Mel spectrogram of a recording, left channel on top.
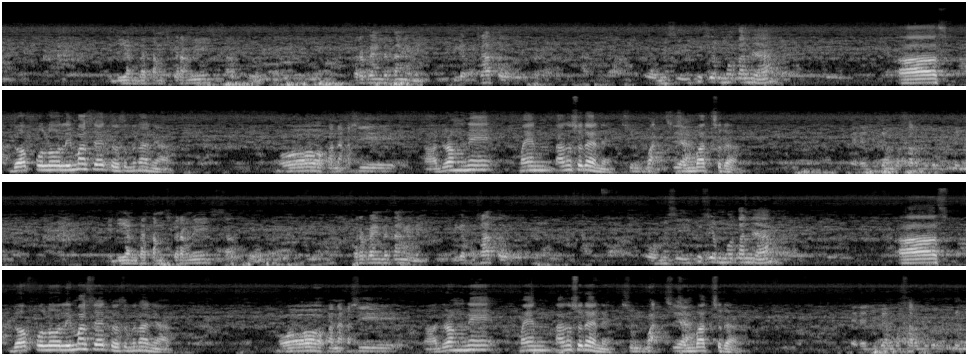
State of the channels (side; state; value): both; normal; correlation 0.72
